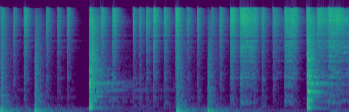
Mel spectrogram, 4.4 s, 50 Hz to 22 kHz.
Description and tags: Acoustic drumloop recorded at 110bpm with the h4n handy recorder as overhead and a homemade kick mic.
